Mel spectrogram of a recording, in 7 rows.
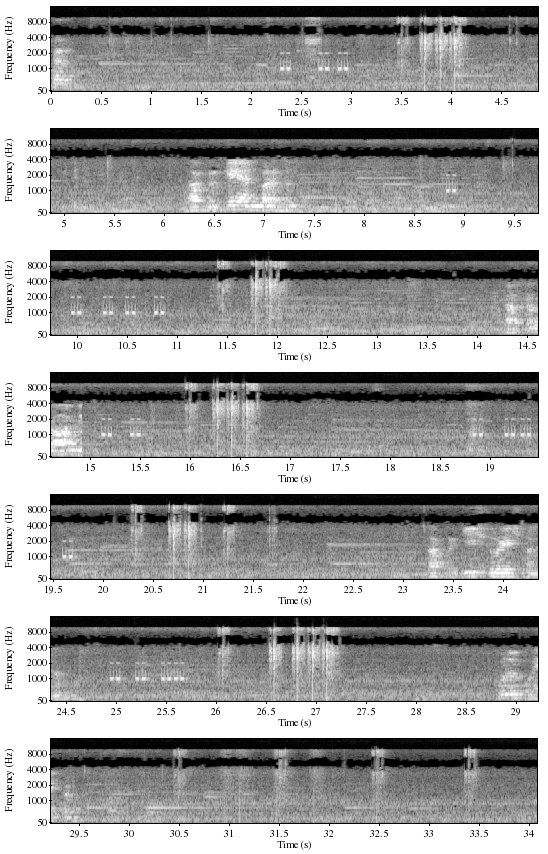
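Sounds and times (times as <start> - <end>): sharp clicks: 26.0 - 27.3.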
